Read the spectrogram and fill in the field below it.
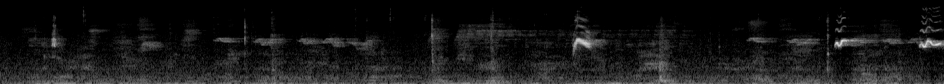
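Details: Decoy female red-billed leiothrix training its song, soft chirps early on, then sharp loud whistled notes near the end.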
